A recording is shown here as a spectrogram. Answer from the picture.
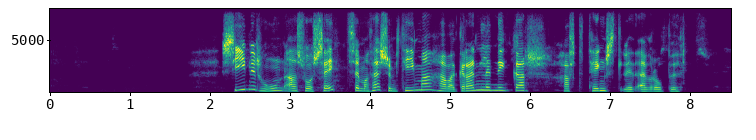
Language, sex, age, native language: Icelandic, female, 50-59, Icelandic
